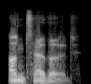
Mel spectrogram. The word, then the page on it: untethered: British English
